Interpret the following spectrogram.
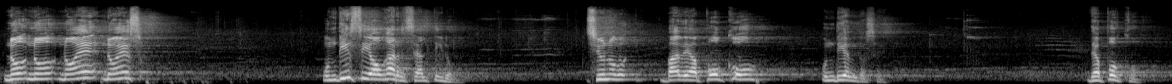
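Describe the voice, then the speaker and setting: An older man preaching a sermon as pastor, repeating phrases and shouting out prayers. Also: very high voice, expressive, takes it slowly, pauses often, soft background music. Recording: long hall reverb.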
